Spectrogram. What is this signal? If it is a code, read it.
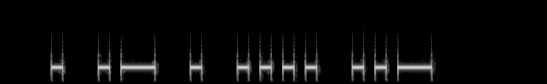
Morse code, heard as a keyed tone, about 10 wpm, 800 Hz. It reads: EAEHU
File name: LEZIONI / 2 UHDN / 2 UH 10wpm 1714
